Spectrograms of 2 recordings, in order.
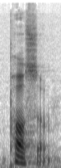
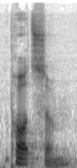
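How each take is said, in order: First: No T sound is heard before the S. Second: A T sound is heard before the S. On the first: "pronounced this verb without the T at all" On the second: "the T becomes very faint in front of the S"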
